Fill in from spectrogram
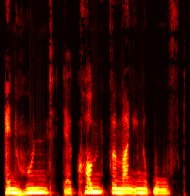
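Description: A woman's voice: sits low, fairly even intonation, takes it slowly, a little mellow, dry recording, studio quality. A woman voicing a smug, skeptical older brother in an audiobook, teasing and mocking.

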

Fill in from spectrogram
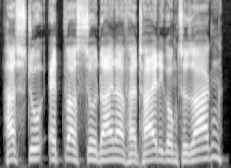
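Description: A man reading a storybook and voicing a big, gruff policeman on night patrol who barks orders in a pompous way. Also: medium pitch, moderate pace, a bit bright, dry recording, clean studio sound, natural voice. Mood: barking. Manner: barking, bossy, pompous.

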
